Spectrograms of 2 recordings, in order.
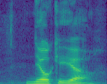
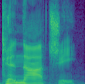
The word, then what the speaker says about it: gnocchi: okay i had that there was gnocchi there gnocchio and for reference it's pronounced gnocchi not ganache not ganache no no at least when you're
